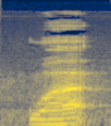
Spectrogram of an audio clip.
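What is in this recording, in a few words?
"what", American English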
